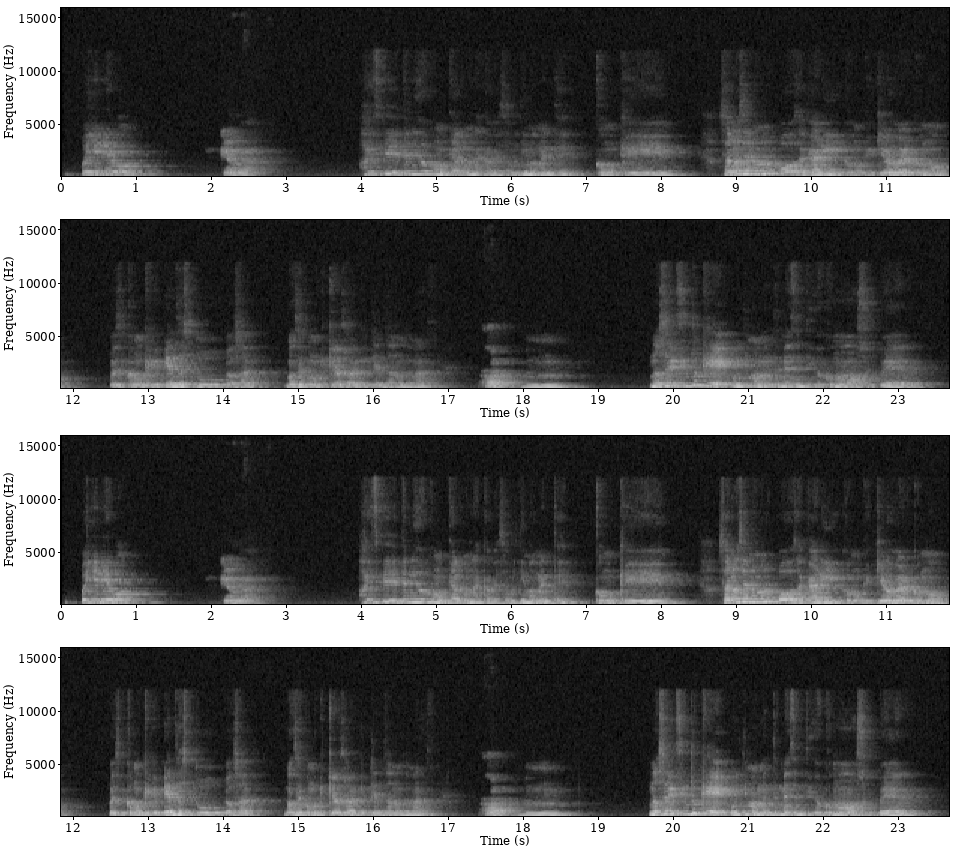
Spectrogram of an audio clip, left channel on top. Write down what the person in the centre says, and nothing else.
¿Qué onda?
Ajá.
